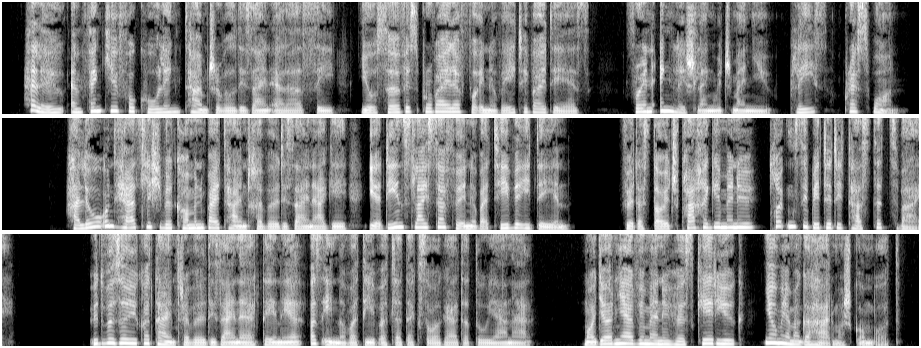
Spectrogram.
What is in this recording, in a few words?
IVR 3 languages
